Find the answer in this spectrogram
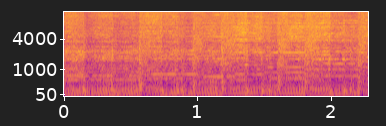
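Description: Live rock band playing: drum kit and electric guitars.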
